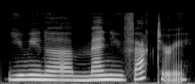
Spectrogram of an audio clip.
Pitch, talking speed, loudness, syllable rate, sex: 215 Hz, 125 wpm, -15 LUFS, 4.6 syllables/s, female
